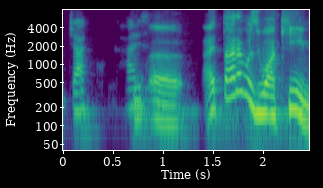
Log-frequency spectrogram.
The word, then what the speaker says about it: Joaquin: say his name jack i thought it was joaquin joaquin that's right yeah was more about mental illness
